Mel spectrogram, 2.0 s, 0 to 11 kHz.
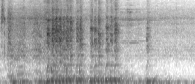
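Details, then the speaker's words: Junkyard VW Golf Mk3 being revived: about a second of starter cranking with a brief surge that dies; cranks but won't start, fuel gauge needle not moving so owner suspects it is out of gas. "nope i said there's no light here but the needle didn't even move so either my center's broken in the back or where it's out of gas i think we're out of gas actually"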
